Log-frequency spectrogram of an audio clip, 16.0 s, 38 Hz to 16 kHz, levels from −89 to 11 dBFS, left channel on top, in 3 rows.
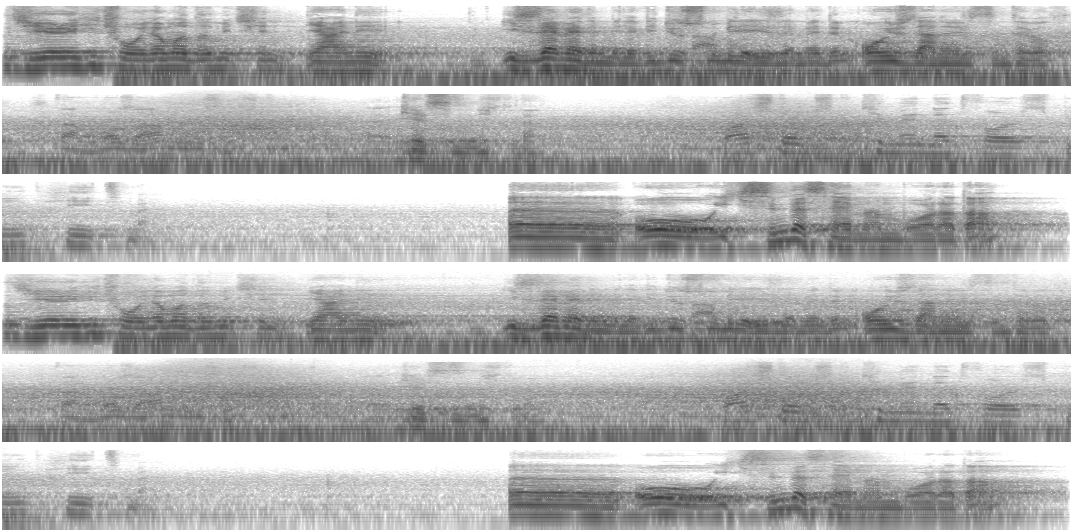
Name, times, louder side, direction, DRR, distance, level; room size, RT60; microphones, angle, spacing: voice 1, 0.0-1.9 2.5-5.3 7.3-8.0 13.2-15.7, left 3 dB, 60° left, 10 dB, 1.6 m, -24 dB
sound 1, 0.5-10.7, equal, 45° right, 3.8 m, -34 dB
voice 2, 1.5-1.8 3.4-3.7 4.3-4.4 5.6-6.6 7.1-7.8 8.6-11.5, left 1 dB, 10° left, 10 dB, 1.0 m, -36 dB
Car passing by, 1.6-13.2, right 2 dB, 20° right, 1.4 m, -39 dB
19.5 x 19.0 x 9.8 m, 1.2 s
head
